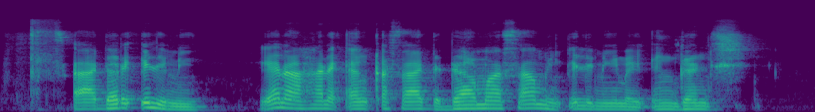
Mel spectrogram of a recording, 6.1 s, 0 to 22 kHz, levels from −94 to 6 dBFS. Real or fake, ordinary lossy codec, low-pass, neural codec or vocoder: fake; none; 10.8 kHz; codec, 44.1 kHz, 7.8 kbps, Pupu-Codec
